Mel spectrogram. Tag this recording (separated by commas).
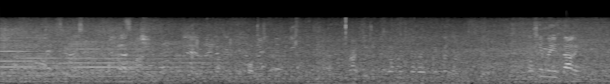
Speech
